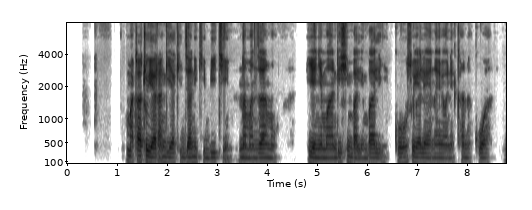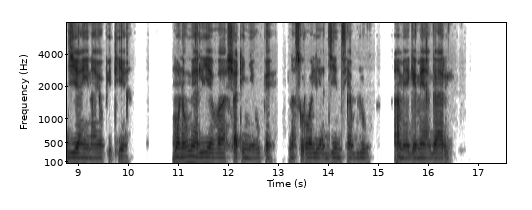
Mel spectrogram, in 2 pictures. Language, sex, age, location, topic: Swahili, male, 18-24, Nairobi, government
